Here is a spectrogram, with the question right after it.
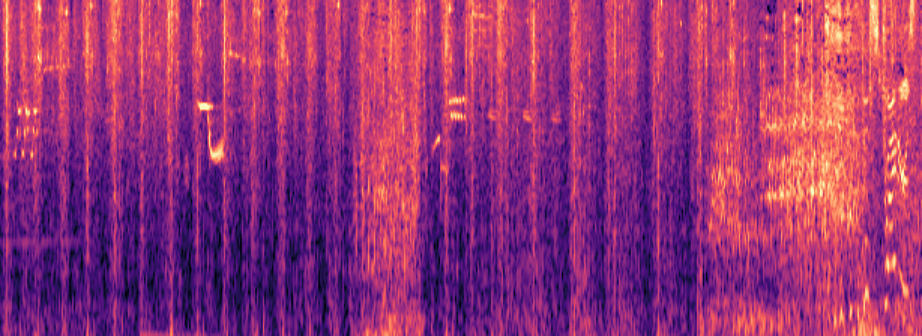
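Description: A robotic Strider machine gallops in Horizon Zero Dawn, its rapid hoofbeats pounding in a quick rhythm under an excited player's talk, building louder toward the end.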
